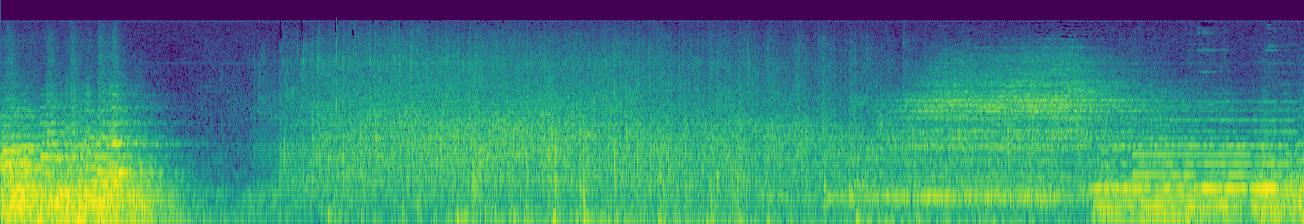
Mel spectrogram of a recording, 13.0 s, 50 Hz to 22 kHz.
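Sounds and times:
wind band playing: 0:00.0 - 0:02.0, 0:07.8 - 0:13.0
audience applause: 0:02.3 - 0:10.3.

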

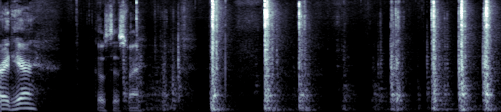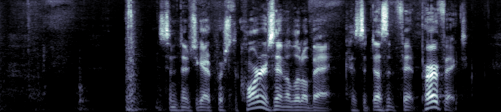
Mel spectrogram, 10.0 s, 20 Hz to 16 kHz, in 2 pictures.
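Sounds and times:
sharp plastic knocks: 0:01.7 - 0:05.0.

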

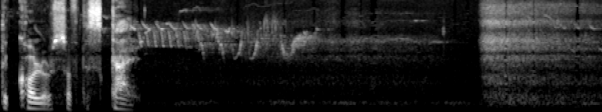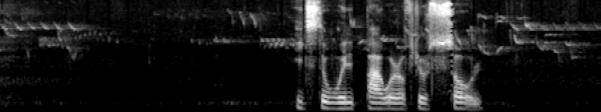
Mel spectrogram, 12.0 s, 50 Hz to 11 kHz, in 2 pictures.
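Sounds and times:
faint background ambience: 0:00.0 - 0:12.0
small birds chirping: 0:00.0 - 0:12.0
soft rush of noise: 0:00.0 - 0:12.0.

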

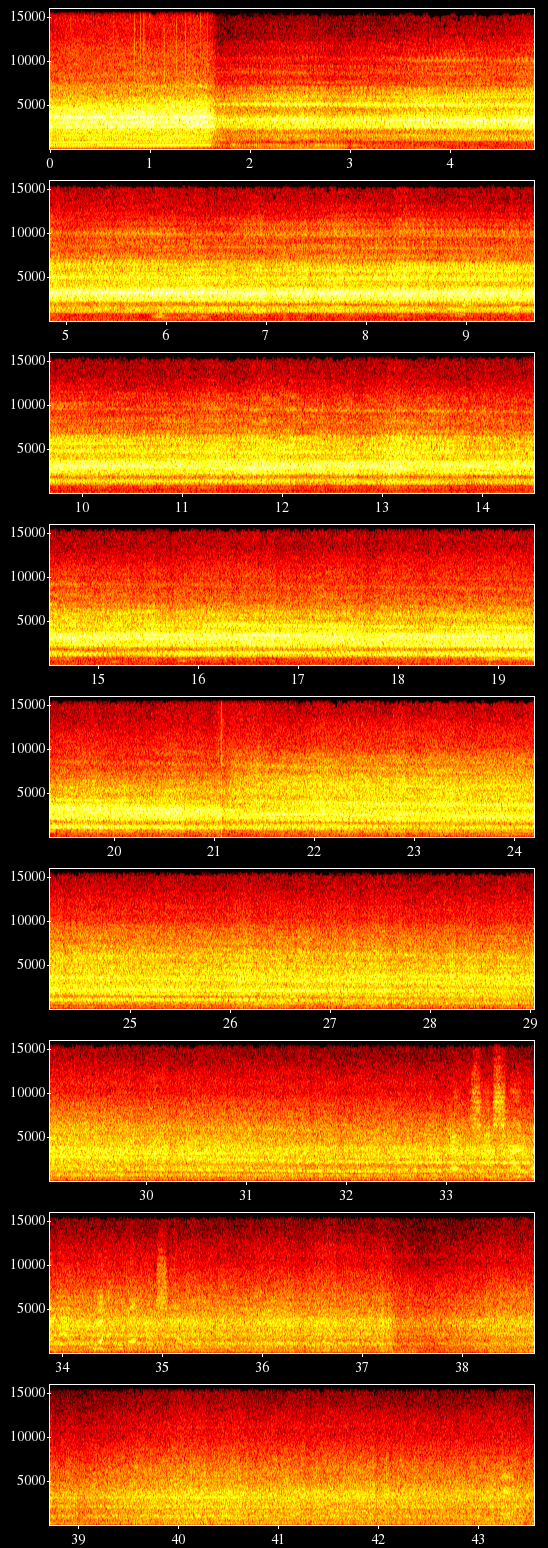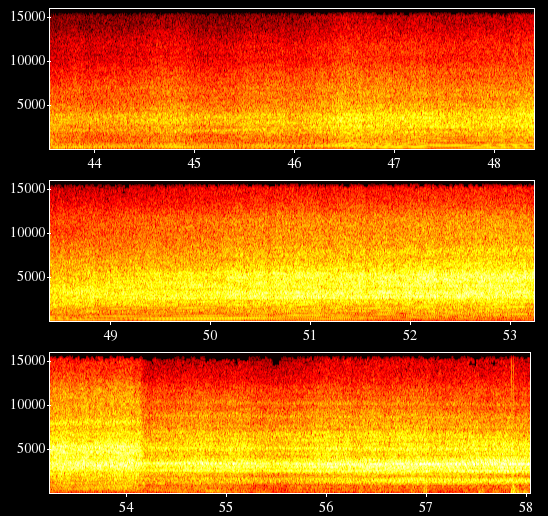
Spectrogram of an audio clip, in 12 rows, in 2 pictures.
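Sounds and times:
engine revs falling: 0:00.0 - 0:58.0
whine falling in pitch: 0:00.0 - 0:58.0
steady fan noise: 0:12.1 - 0:58.0.

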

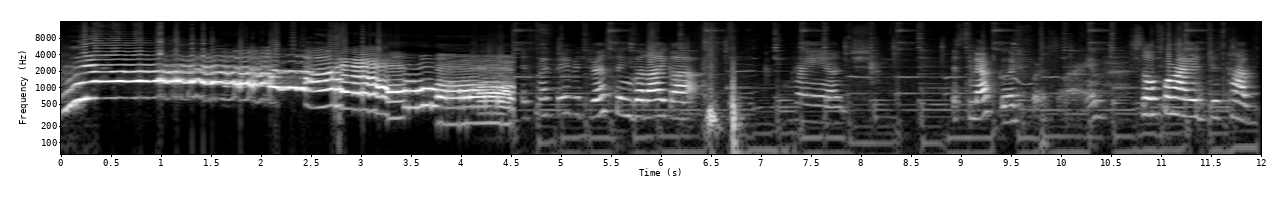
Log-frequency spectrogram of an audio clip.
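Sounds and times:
child yelling high-pitched: 0:00.0 - 0:02.8
background music: 0:04.6 - 0:12.0.

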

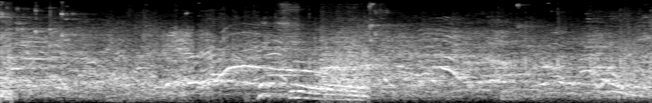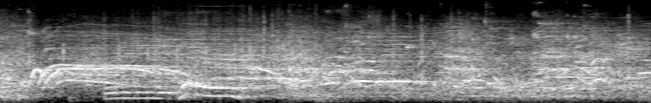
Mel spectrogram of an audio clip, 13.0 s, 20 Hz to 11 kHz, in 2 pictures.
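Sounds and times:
sneakers squeaking: 0:00.0 - 0:02.2, 0:03.5 - 0:04.2, 0:04.9 - 0:06.9, 0:09.7 - 0:13.0
echoing voices: 0:00.0 - 0:13.0.

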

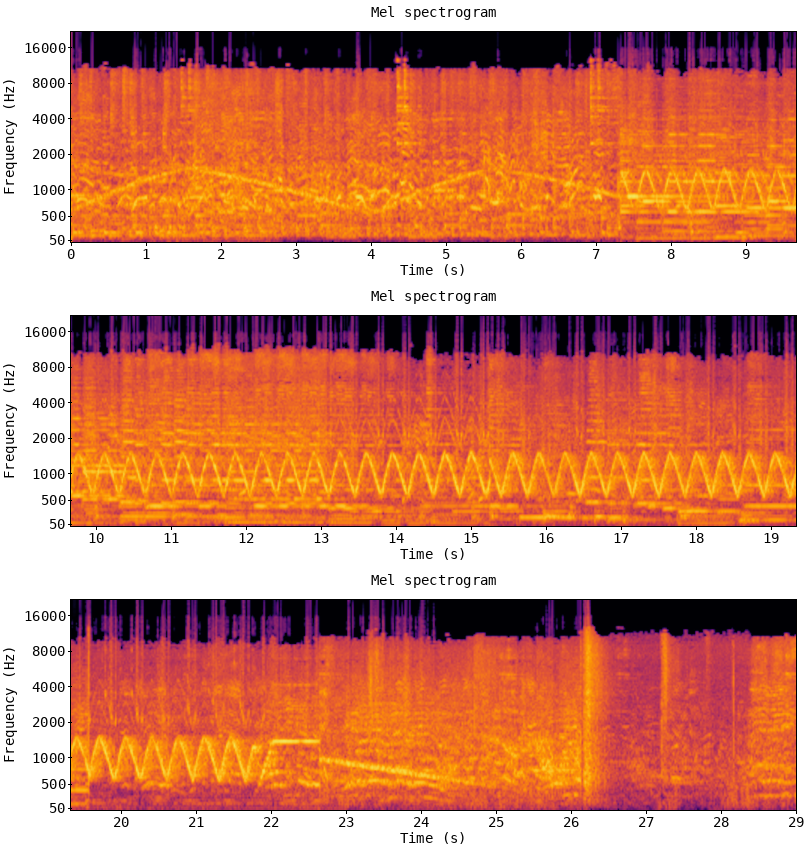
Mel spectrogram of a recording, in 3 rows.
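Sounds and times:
music with bass line: 0:00.0 - 0:20.2
electronic siren yelping: 0:07.3 - 0:23.1.

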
